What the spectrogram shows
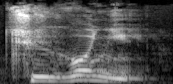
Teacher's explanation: cuando la vocal cae, la oclusiva glotal que queda se escucha bastante bien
